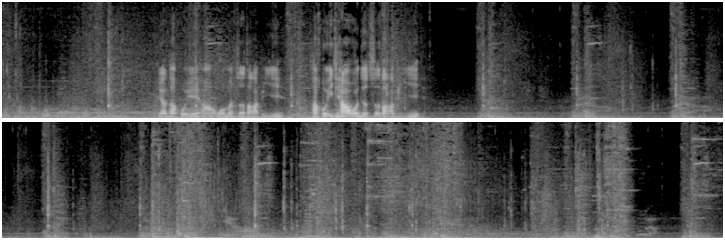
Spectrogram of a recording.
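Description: Game combat effects clash and whoosh in quick bursts.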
